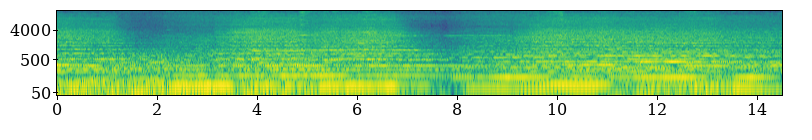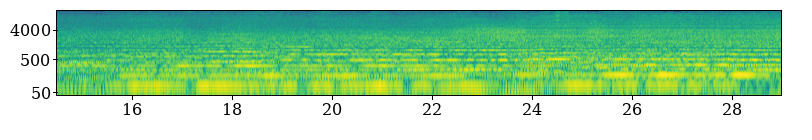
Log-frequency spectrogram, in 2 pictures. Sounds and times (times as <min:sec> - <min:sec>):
Music: 0:00.0 - 0:28.9.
